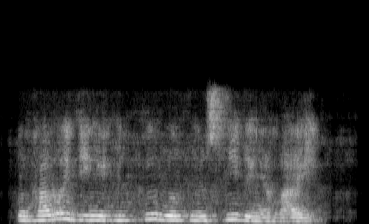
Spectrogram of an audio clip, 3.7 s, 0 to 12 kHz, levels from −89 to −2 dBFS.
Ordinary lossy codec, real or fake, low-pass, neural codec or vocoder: Opus, 64 kbps; fake; 7.2 kHz; codec, 16 kHz, 4.8 kbps, FACodec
